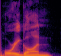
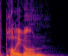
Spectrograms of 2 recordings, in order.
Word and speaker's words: Porygon: As if you wouldn't be like, I mean, I caught a Porygon. – Dude, that is amazing. – Yeah. – Is that how you pronounce it? I thought it was Polygon. – There's an R.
